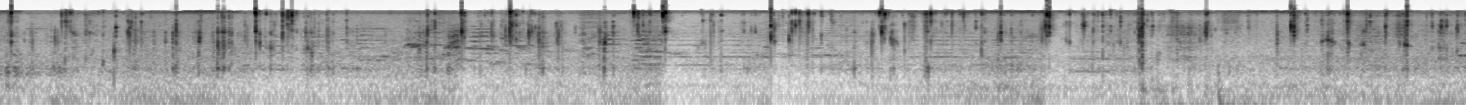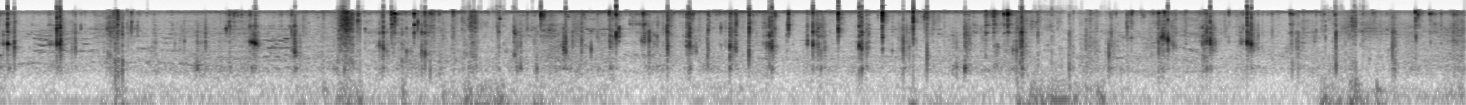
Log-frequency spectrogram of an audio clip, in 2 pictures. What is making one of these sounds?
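A woman chews crunchy food close to a microphone.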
